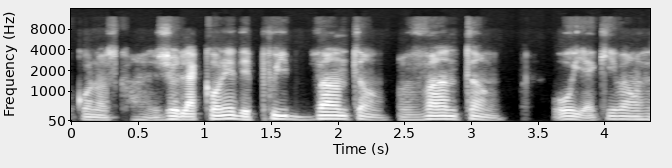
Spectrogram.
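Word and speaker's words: vingt ans: 20 ans. Con la T. 20 ans. Sí, no se ve porque está escrito en numeral, pero al escribirlo y al pronunciarlo, pues ahí vemos que hay la T.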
